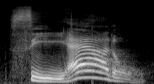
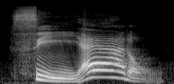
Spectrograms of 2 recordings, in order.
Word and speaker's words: Seattle: syllable on the app and that dark L at the end and we have seattle seattle that's all there is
